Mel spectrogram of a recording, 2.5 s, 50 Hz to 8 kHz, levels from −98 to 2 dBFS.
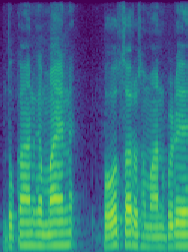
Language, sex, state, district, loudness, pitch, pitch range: Marwari, male, Rajasthan, Churu, -17 LUFS, 130 Hz, 125-135 Hz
